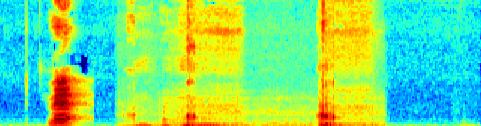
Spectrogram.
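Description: Pug dog close to the microphone: a short call about half a second in, then a couple of seconds of noisy snuffling breath with two more short calls, stopping a little after three seconds.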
